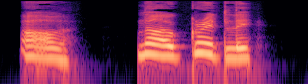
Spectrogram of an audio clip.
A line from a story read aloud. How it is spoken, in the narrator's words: she cried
